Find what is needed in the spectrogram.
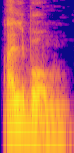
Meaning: album
- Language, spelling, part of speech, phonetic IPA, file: Russian, альбом, noun, [ɐlʲˈbom], Ru-альбом.ogg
